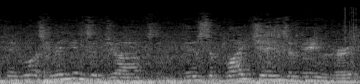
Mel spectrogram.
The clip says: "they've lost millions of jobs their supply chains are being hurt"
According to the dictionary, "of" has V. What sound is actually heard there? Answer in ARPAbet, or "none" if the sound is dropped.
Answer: V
